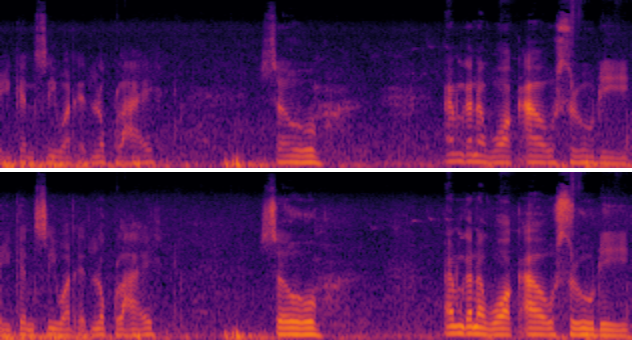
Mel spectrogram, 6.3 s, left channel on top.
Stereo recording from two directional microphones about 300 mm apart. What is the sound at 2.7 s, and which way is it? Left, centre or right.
Speech, centre.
